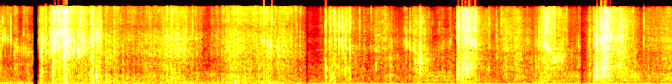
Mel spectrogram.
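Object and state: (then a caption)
Dry soap ribbons crushed. Fingertips crush and crumble thin strips and rolled ribbons of dry, cream-white bar soap resting on burlap, breaking them into small brittle flakes. Bright, crisp crunching and crackling comes in dense overlapping bursts, with several louder swells of crumbling between quieter stretches of fine crinkling.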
